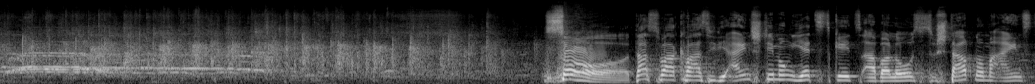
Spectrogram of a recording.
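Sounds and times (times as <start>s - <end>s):
audience applause: 0.0s - 6.1s
person whistling or cheering: 5.5s - 6.1s
speech: 5.5s - 10.3s.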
